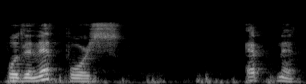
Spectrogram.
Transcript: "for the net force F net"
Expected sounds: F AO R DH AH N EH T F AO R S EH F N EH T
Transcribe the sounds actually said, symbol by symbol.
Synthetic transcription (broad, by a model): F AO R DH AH N EH T F AO R S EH P N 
